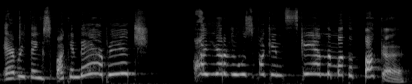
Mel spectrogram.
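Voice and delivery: fed up, pitched high and fast; exasperated high rant. Real, not acted. Angry rant at lazy coworkers.

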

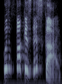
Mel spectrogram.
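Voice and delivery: high-pitched mock disbelief; acted-out indignant bafflement; incredulous. Voicing Enzo's disbelief at newcomer.

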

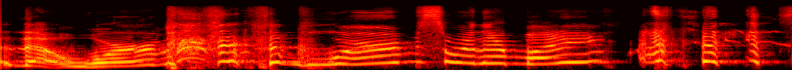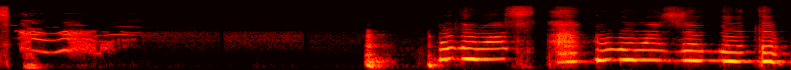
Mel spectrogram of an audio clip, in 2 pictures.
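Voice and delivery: high-pitched wheezing laugh over every word; hysterical laughter. Real, not acted. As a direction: barely get the words out for laughing. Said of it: "how fucking hard you're laughing right now".

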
